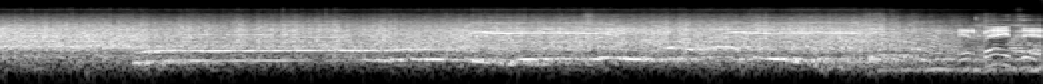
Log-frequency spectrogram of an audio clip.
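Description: A big crowd sings together in long held notes.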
